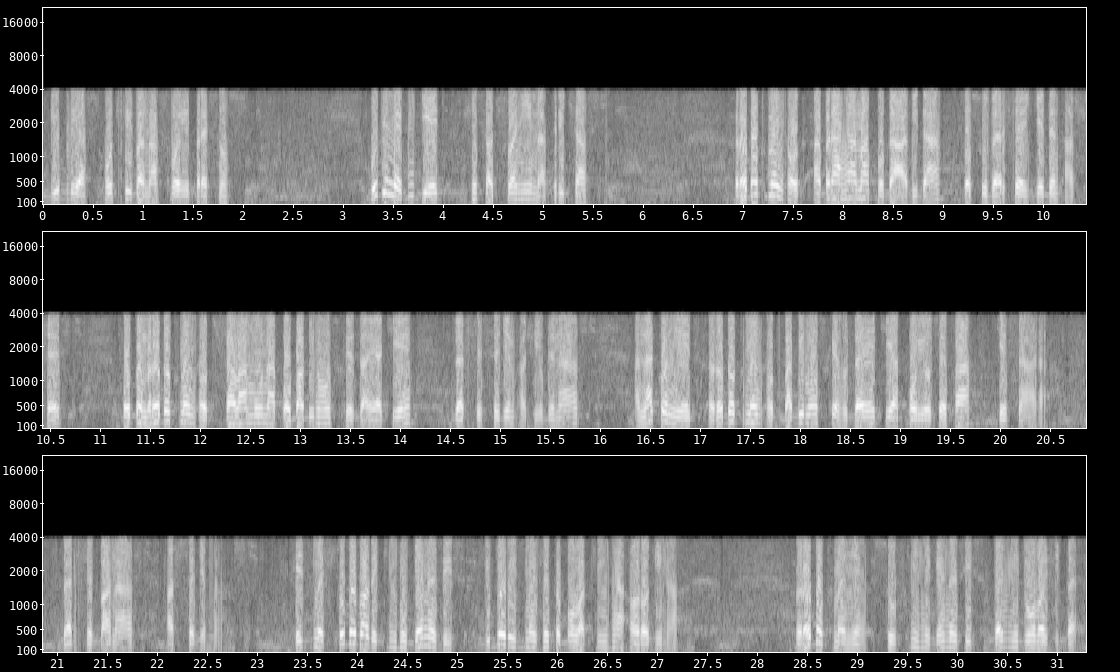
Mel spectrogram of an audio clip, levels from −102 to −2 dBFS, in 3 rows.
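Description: Telephone speech, band-limited to nothing above 4 kHz as expected from 8 kHz G.711 sampling, suffers a mu-law and A-law mix-up for its whole length. Samples coded as A-law are decoded as mu-law, so levels are scrambled, the speech turns harsh and distorted, and the pauses fill with noise.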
